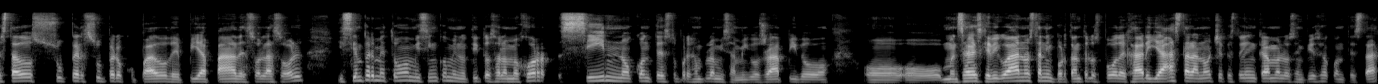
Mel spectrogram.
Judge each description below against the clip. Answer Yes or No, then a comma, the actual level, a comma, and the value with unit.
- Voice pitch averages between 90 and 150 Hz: Yes, medium, 140 Hz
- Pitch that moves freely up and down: No, average, 3.9 semitones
